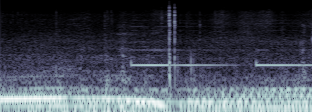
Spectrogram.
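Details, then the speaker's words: Rebuilt Dodge Challenger on first test drive: sharp random metallic clacks from underneath over road rumble; cause found to be a missing sway bar bushing; sway bar bushing clunk. "something clacking and clanking. It might actually be the sway bar. You guys hear that? Making a lot of noise."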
